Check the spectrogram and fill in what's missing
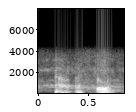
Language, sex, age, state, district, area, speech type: Sanskrit, male, 18-30, Kerala, Thrissur, rural, conversation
